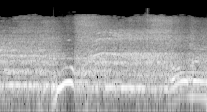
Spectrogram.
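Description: Many children's voices talking and calling out at once, a steady hubbub with a few brief higher calls rising above it.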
